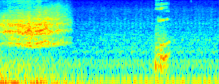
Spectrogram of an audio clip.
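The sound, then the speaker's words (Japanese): A car's brakes screech sharply as the driver brakes and the tires skid for under a second, a loud, high squeal that cuts off abruptly, leaving a low engine rumble and a brief faint scrape afterward. “俺はブレーキをかけた”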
